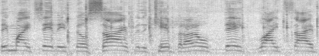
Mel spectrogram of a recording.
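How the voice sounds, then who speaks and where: The speaker talks at a moderate pace with a New York accent. There is noticeable background noise. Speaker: commentary YouTuber. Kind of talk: commentary video.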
